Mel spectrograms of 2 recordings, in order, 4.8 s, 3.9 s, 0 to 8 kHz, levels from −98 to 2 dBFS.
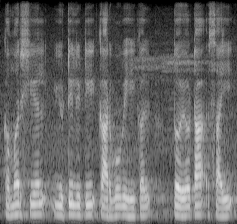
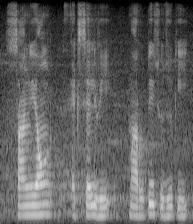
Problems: constant background noise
